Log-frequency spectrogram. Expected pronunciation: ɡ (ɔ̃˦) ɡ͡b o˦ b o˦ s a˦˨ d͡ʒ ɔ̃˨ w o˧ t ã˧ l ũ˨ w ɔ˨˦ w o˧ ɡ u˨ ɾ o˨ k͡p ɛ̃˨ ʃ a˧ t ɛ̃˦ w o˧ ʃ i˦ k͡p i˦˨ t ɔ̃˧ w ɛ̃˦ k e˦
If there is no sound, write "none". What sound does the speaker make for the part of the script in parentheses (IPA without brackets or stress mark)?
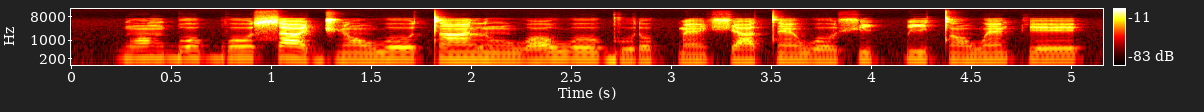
ɔ̃˦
